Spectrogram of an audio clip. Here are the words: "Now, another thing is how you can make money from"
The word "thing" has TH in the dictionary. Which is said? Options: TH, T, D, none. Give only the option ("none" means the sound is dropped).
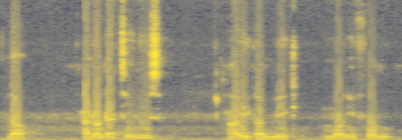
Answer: T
